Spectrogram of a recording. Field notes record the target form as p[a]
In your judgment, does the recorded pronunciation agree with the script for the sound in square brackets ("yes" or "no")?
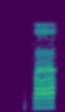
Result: no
